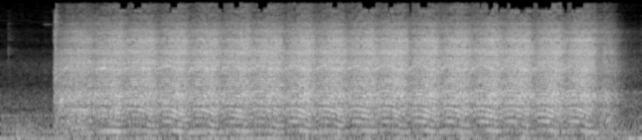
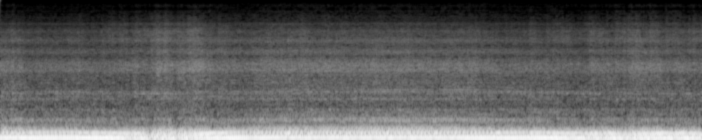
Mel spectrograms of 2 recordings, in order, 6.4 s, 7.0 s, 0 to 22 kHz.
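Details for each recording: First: Rebuilt Nissan KA24DET turbo engine cranked with the fuel pump and ignition disconnected to build oil pressure: a steady fast starter whir with an even pulse about three per second, never catching. Normal cranking, no firing. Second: Freshly rebuilt Nissan KA24DET at first start, idle surging and sagging every second or two; owner says vacuum leak from untightened lines to the blow-off valve causing jumpy rpm; oil line just retightened, oil pressure good.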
